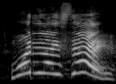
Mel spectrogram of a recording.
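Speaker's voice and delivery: high, loud laughing question; amused laughing repeat. Real, not acted. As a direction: ask it through a laugh.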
